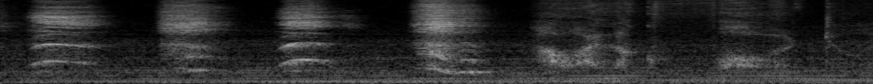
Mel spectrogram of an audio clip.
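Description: A person gasping and sobbing in distress: about six sharp, ragged breaths in quick succession, some breaking into short high cries, over a low steady drone.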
